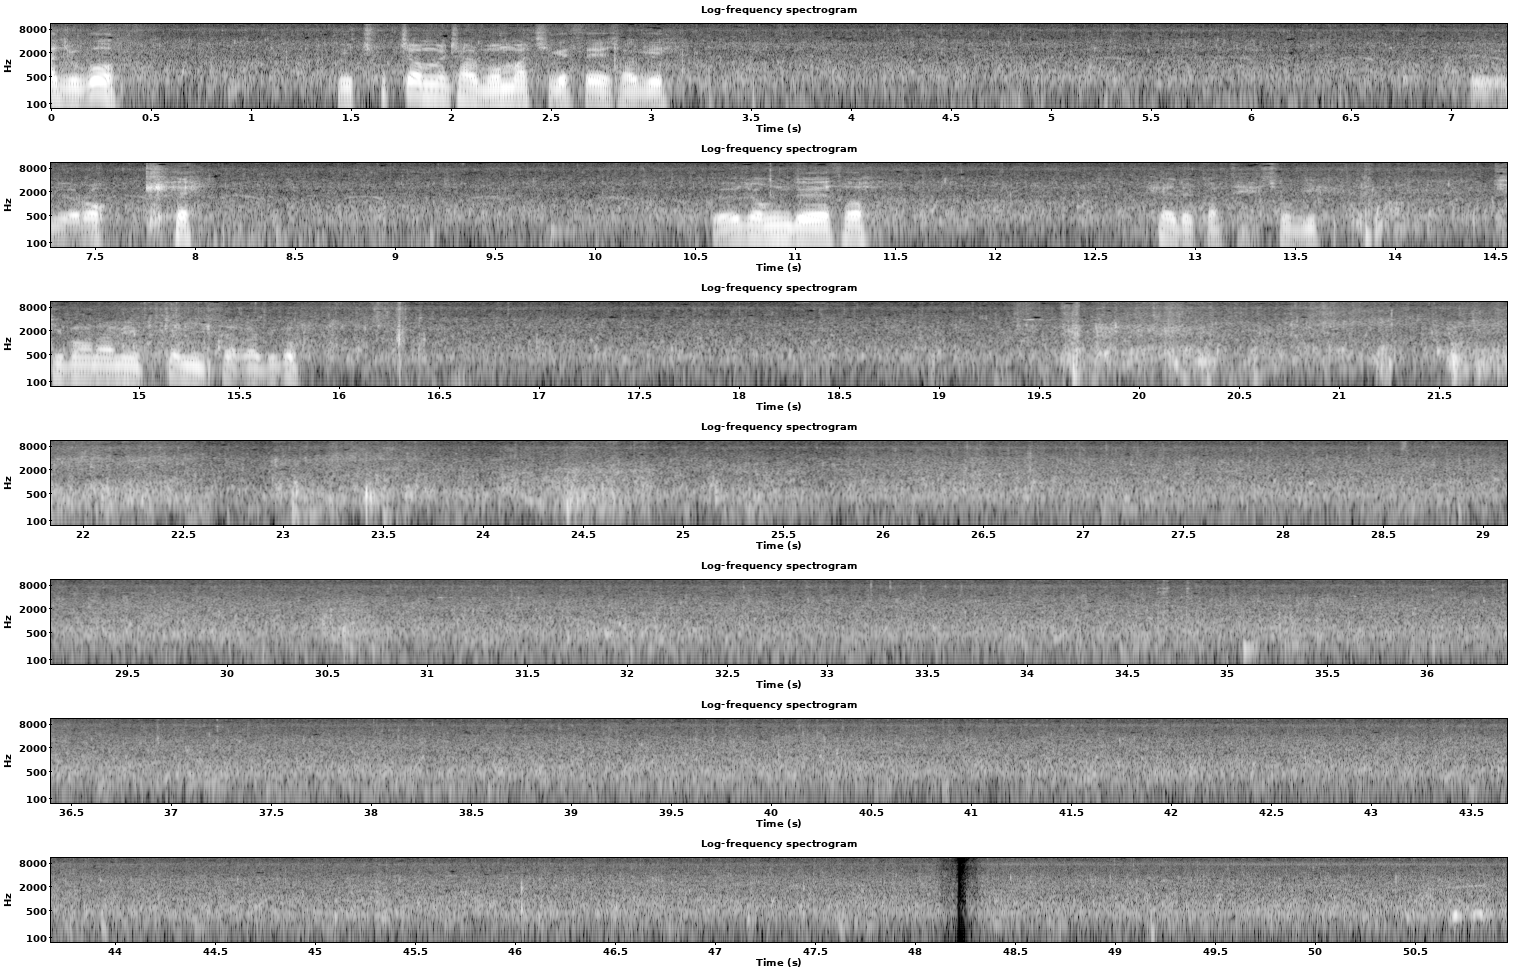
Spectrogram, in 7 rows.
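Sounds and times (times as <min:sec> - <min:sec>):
river water flowing over rocks: 0:00.0 - 0:50.9
person wading through water: 0:13.4 - 0:16.8, 0:19.0 - 0:27.3.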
